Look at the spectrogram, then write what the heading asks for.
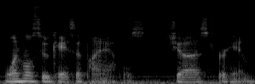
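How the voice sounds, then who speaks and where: An American man streaming casually, chatting informally and reacting to viewers in a creaky, gravelly voice. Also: medium pitch, flat delivery, fairly quick, darkish tone, a little hiss or hum. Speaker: live streamer. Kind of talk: casual livestream chat with viewers.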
